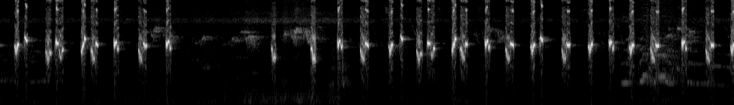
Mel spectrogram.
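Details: Energetic yellow-vented bulbul singing in long rapid runs, used to prompt birds to sing: fast, steady series of sharp chirps, about three per second, with a faint low murmur in the middle.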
